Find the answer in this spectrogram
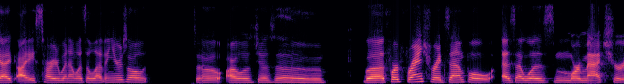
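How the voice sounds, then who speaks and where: In a lo-fi recording, a young woman with a mid-range voice, a language teacher and native Portuguese speaker, responds to interview questions. She's enthusiastic and talkative, restarting her sentences often.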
